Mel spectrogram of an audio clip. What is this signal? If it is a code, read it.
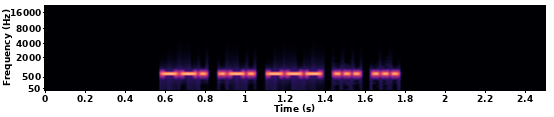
Morse code, heard as a keyed tone, about 50 wpm, 700 Hz. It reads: GROSS
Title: Five Letter Words - 50wpm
